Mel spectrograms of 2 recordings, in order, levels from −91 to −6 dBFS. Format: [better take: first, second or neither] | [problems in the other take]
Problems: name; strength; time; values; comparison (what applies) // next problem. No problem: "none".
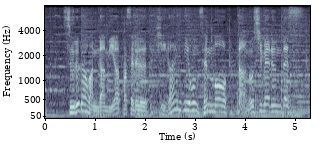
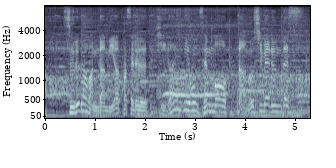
first | background sound (Breathing); 5 dB below the speech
